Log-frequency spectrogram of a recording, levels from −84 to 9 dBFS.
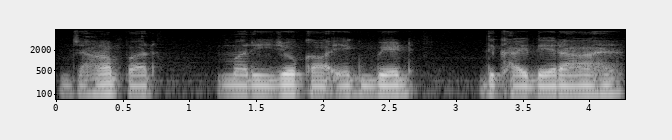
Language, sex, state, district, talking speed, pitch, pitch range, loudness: Hindi, male, Jharkhand, Ranchi, 140 wpm, 95 Hz, 90-100 Hz, -19 LUFS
